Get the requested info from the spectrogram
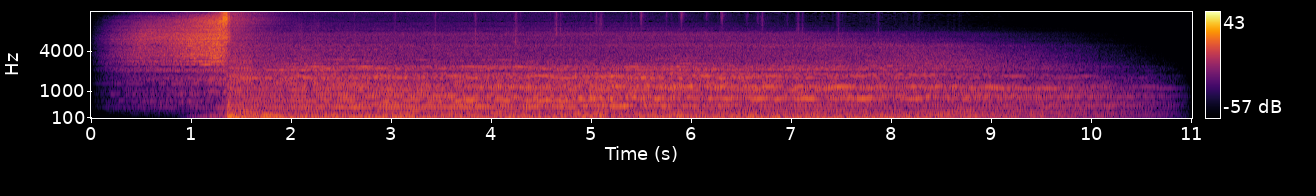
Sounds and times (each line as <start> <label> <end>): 1.0 stab 8.9
1.4 synth 10.7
